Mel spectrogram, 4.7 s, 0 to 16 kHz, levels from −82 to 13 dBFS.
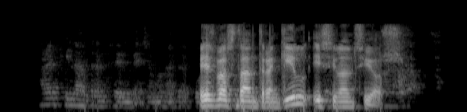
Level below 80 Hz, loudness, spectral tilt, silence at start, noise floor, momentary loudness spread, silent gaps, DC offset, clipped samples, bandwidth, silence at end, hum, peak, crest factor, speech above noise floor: -58 dBFS; -20 LUFS; -4.5 dB/octave; 0.75 s; -66 dBFS; 13 LU; none; under 0.1%; under 0.1%; 8 kHz; 0.65 s; none; -2 dBFS; 22 dB; 44 dB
